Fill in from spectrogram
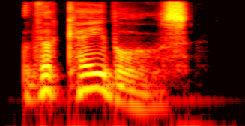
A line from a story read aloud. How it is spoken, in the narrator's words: Cento said, calmly, overcome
